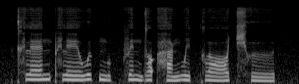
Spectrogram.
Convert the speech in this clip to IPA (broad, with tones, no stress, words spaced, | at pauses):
kʰlɛː˦˥npʰleː˧wɯ˥˩k̚ŋu˨˩k̚ fe˥˩ndɔ˦˥ʔ ha˩˦ŋwi˨˩t̚klɔː˩˦ t͡ɕʰɯː˨˩t̚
